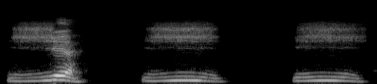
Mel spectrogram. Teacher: Use my voice. Same mouth as sh, but I use my voice.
